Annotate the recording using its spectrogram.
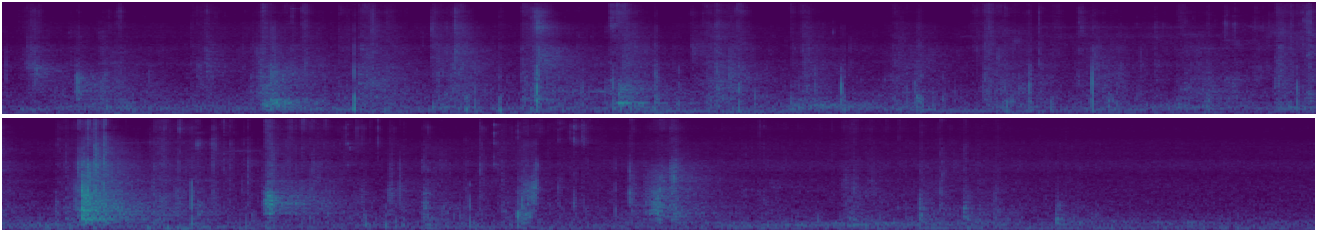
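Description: Footsteps on a debris-strewn floor, irregular, with one louder knock about ten seconds in.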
